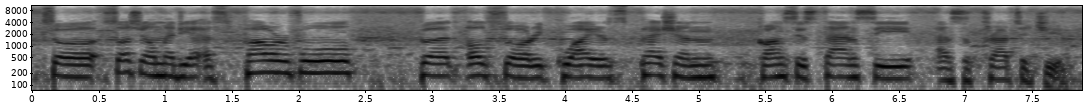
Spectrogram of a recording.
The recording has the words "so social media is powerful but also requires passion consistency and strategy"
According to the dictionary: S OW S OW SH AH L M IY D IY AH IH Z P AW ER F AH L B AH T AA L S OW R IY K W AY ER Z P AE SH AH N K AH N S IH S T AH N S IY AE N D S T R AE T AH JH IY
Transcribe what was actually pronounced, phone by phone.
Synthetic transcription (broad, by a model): S OW S OW SH AH L M IY D IY AH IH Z P AW ER F AH L B AH T AA L S OW R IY K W AY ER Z P AE SH AH N K AH N S IH S T AH N S IY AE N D S T R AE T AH JH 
